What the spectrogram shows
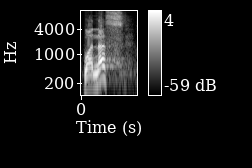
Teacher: نون کو سین سے ملانا ہے، سین سیٹی کے ساتھ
